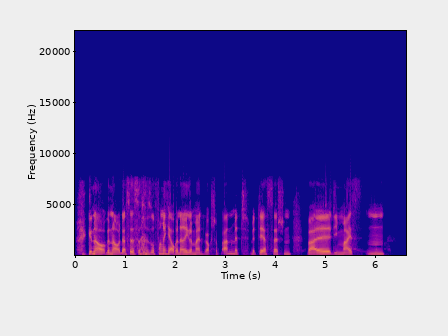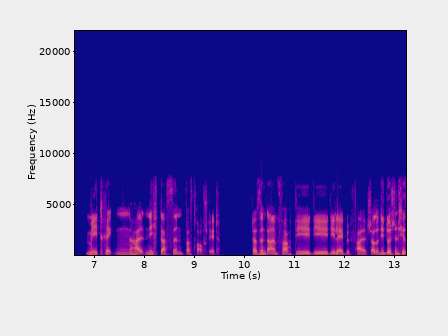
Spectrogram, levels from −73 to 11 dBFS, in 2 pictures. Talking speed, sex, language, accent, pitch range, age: 175 wpm, male, German, German, 115-145 Hz, 40-59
